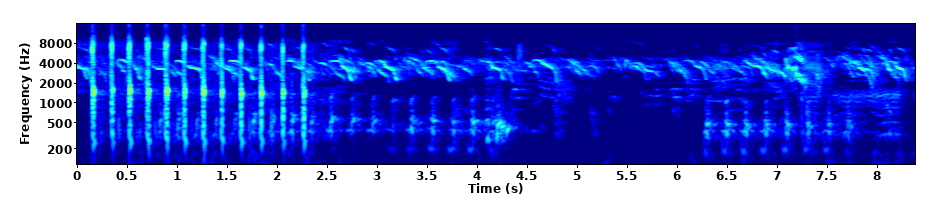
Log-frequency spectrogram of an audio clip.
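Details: Native chickens pecking at food: a run of sharp, evenly spaced tapping knocks, then a stream of high peeping chirps with softer clucking notes underneath.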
